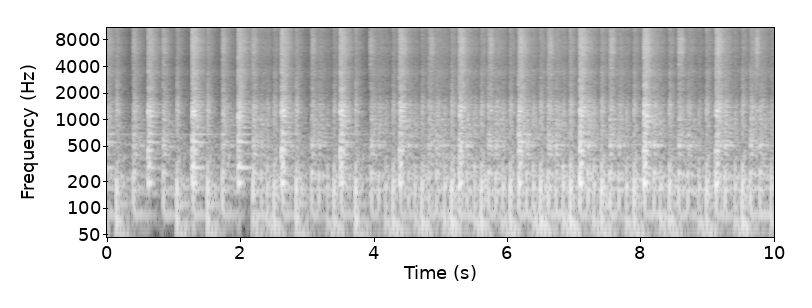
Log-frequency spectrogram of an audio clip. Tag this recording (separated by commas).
Musical instrument, Snare drum, Music, Drum, Drum kit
